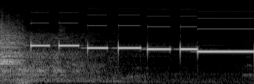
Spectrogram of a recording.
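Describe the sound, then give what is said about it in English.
A beeping distress-call signal from a comedy superhero adventure. It is a rapid run of several high electronic beeps with short gaps, then one sustained tone. “That is what I think it is. The Adventure Cater Distress Call broadcasting on a frequency only I can hear.”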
